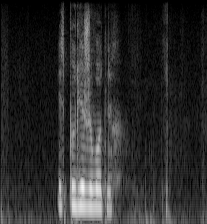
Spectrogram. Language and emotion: Russian, neutral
